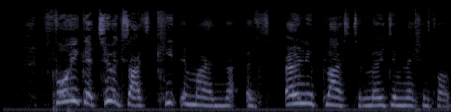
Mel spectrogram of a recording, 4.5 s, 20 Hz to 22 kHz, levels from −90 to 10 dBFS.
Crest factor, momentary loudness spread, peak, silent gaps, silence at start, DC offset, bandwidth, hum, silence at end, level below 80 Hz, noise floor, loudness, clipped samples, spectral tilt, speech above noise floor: 18 dB; 11 LU; -26 dBFS; none; 0.25 s; under 0.1%; 16 kHz; none; 0 s; -78 dBFS; -66 dBFS; -45 LUFS; under 0.1%; -3 dB/octave; 21 dB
